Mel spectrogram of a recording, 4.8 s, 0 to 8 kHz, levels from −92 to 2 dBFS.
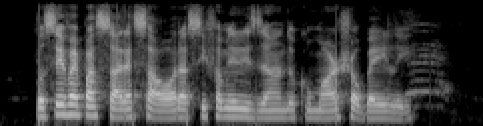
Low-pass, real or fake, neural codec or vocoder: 7.2 kHz; real; none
